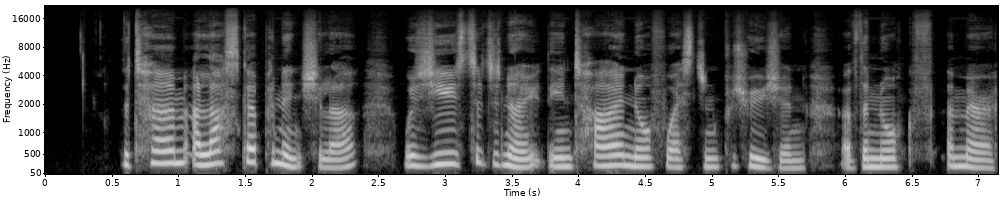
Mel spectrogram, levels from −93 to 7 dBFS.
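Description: No technical faults can be heard anywhere in the recording; the speech signal stays continuous and stable throughout.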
